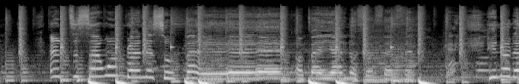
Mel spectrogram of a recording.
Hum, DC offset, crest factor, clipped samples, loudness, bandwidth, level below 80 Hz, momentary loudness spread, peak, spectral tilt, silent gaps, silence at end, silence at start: none; under 0.1%; 12 dB; under 0.1%; -14 LUFS; 17.5 kHz; -16 dBFS; 8 LU; 0 dBFS; -4.5 dB/octave; none; 0 s; 0 s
